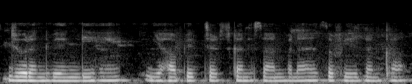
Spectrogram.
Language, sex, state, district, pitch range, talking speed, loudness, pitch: Hindi, female, Uttar Pradesh, Lalitpur, 170-180 Hz, 205 wpm, -18 LUFS, 175 Hz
